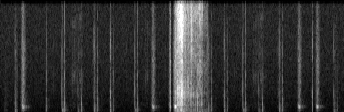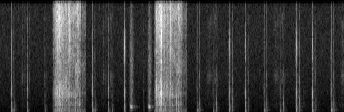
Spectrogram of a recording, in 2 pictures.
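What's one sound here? Quick, light footsteps tap steadily.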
